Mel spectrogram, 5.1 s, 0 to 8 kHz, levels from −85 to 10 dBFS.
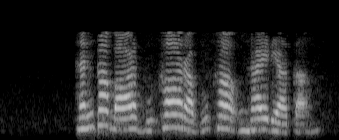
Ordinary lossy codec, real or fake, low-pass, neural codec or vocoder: AAC, 16 kbps; real; 7.2 kHz; none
